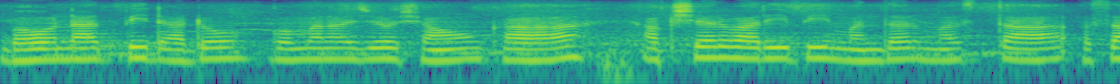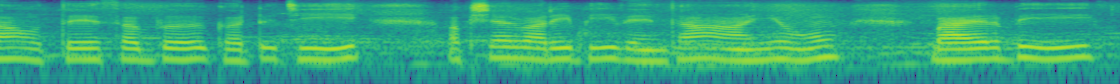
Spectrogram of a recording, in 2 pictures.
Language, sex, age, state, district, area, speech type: Sindhi, female, 30-45, Gujarat, Junagadh, rural, spontaneous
